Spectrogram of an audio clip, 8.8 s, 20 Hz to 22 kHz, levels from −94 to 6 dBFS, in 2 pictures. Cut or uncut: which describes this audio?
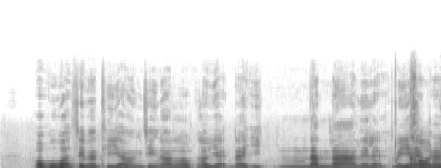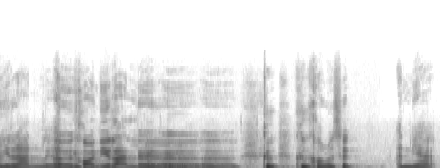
uncut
